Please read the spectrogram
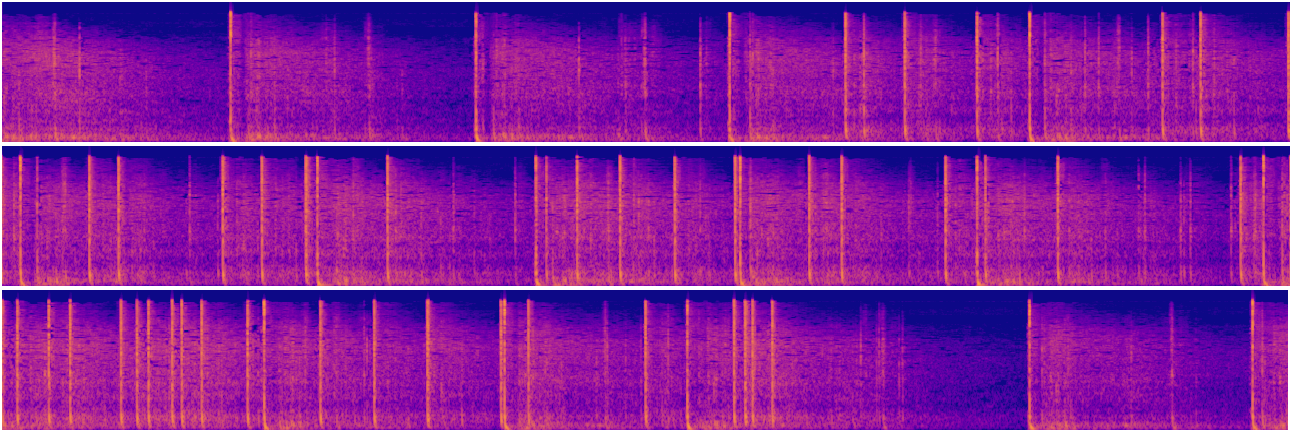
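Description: Aerial fireworks display: a steady run of shell bursts, each bang trailing into a low rumble, with dense fast crackling between them. It eases briefly near the end before another strong bang.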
